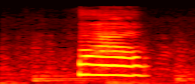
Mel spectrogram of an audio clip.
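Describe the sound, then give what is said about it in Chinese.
A single soft meow from a white cat: one steady, slightly strained cry lasting under a second, with faint low sounds before and after it. “似乎是感觉到气氛不对，吴一舟轻喵一声”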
